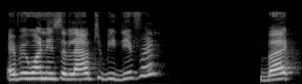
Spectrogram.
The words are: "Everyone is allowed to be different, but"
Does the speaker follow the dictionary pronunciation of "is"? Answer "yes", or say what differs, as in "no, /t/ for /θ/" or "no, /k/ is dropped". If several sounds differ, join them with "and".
yes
